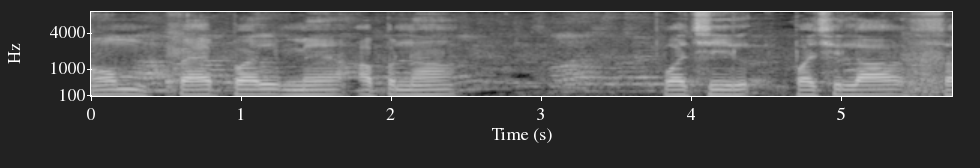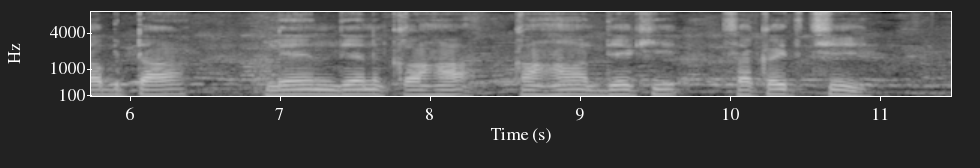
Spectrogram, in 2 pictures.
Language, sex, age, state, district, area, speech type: Maithili, male, 45-60, Bihar, Madhubani, rural, read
